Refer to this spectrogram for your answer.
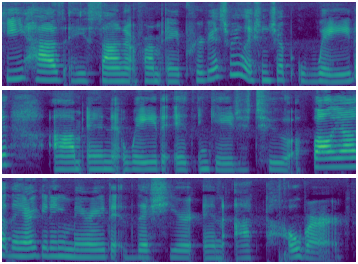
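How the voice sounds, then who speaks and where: This is an unremarkable speaking voice with an American accent. The intonation stays fairly even. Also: woman, medium pitch for a woman. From Michigan, US Midwest. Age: 30s. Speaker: budgeting YouTuber. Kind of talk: casual chat. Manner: chatty, with fillers.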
